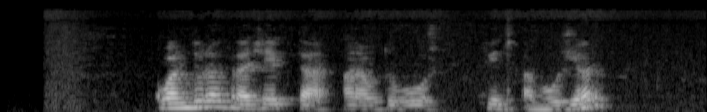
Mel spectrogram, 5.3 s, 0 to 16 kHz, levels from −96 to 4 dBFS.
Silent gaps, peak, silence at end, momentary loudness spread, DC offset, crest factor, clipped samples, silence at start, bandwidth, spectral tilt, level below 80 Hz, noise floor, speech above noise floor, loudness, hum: none; -14 dBFS; 0.75 s; 14 LU; under 0.1%; 22 dB; under 0.1%; 1.2 s; 11.5 kHz; -8.5 dB/octave; -74 dBFS; -74 dBFS; 41 dB; -34 LUFS; none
